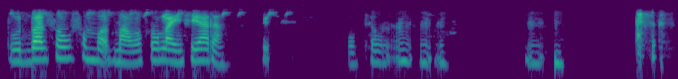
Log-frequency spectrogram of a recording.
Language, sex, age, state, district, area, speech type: Bodo, female, 60+, Assam, Udalguri, rural, conversation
